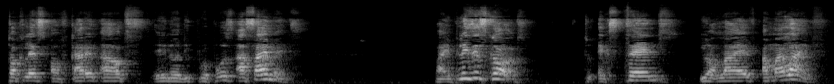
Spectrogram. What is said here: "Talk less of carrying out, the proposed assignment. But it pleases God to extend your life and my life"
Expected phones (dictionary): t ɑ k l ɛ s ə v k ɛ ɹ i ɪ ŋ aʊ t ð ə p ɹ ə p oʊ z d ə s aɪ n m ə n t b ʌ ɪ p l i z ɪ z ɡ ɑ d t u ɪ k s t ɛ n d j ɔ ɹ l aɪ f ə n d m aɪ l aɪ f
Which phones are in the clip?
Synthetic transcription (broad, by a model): t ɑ k l ɛ s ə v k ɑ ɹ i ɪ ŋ aʊ t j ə p ɹ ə p oʊ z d ə s aɪ n m ə n t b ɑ ɪ p l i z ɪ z ɡ ɑ d t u ɪ k s t ɛ n d j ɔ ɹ l aɪ f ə n m aɪ l aɪ f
